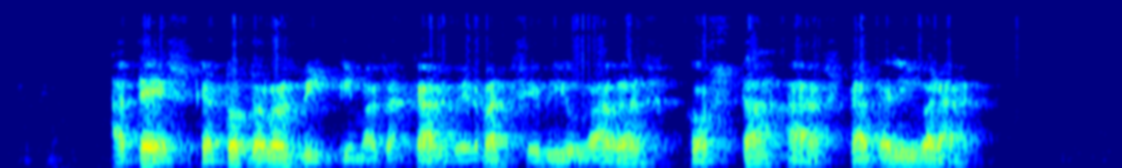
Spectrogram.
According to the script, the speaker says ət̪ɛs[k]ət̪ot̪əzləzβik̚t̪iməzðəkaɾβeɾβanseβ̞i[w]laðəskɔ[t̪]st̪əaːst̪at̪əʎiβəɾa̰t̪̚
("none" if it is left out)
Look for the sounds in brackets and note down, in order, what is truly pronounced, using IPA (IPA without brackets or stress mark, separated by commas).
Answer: k, u, none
